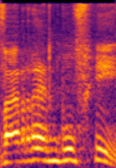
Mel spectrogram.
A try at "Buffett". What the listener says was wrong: Buffett wird das ausgesprochen hinten. Ja, nicht Buffet, sondern Buffett.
